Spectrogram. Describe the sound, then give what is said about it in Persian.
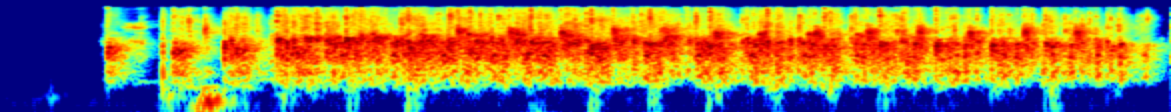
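Loud, sustained applause from an audience welcoming Dr. Amirali Nojoumian to come up, starting abruptly and continuing as a dense wash of many hands clapping with no talking over it. “با دستای خودتون آقای دکتر نجومیان رو همراهی و استقبال کنیم که تشریف بیارن”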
